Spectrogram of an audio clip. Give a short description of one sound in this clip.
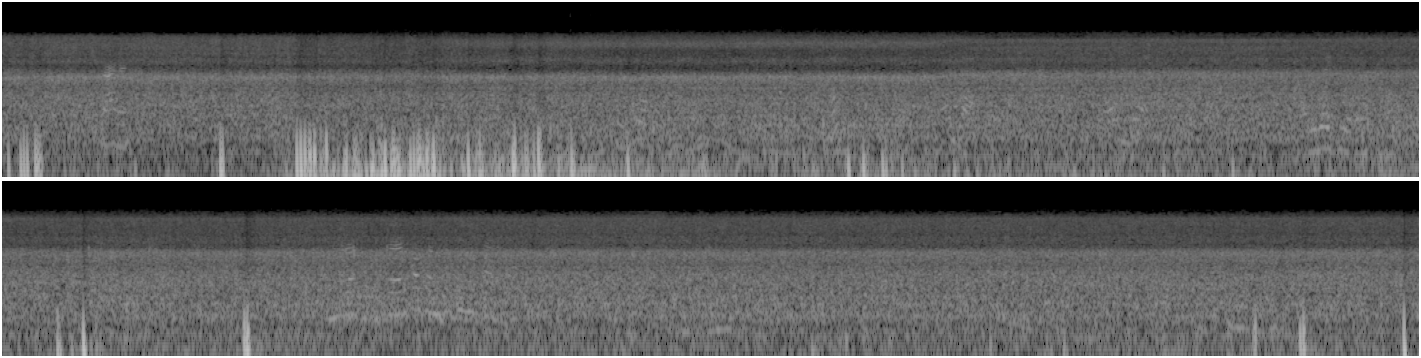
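A stream of water flows and ripples nearby.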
